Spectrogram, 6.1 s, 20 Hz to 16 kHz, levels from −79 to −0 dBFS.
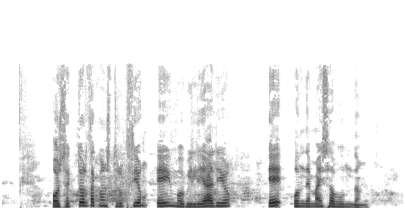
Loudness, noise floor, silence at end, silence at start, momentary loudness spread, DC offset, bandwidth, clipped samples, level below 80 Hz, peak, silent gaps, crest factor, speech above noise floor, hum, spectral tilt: -20 LUFS; -49 dBFS; 0.55 s; 0.8 s; 10 LU; under 0.1%; 11.5 kHz; under 0.1%; -54 dBFS; -2 dBFS; none; 18 dB; 30 dB; none; -5.5 dB/octave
